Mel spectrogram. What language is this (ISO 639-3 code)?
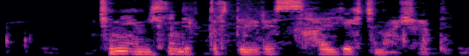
mon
